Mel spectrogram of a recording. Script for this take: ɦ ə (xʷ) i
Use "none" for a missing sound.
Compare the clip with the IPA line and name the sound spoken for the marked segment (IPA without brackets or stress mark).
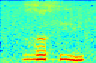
h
